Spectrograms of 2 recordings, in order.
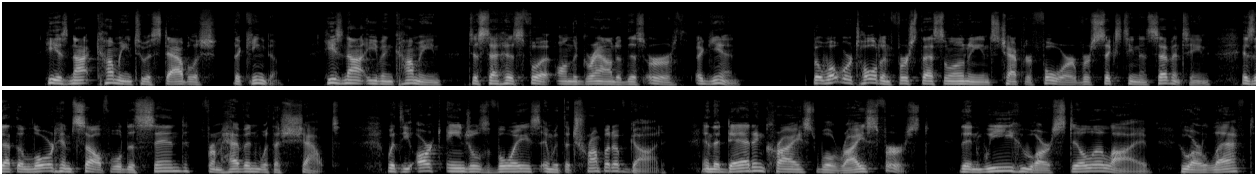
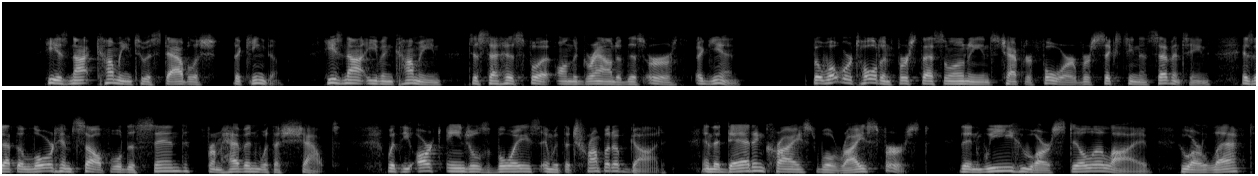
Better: first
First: none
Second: muffled; very; fading above 3.5 kHz

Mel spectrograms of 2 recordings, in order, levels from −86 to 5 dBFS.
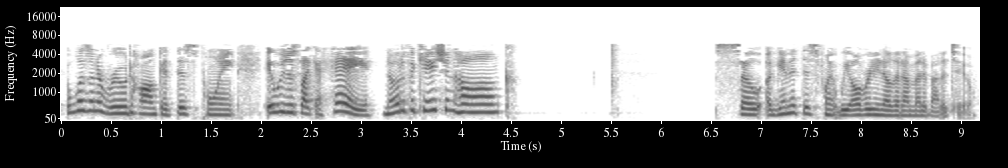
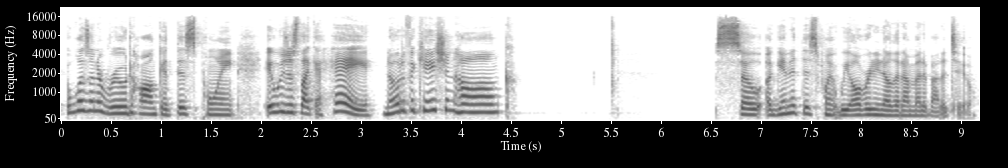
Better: second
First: garbled, watery; slightly; nothing above 5.5 kHz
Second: none

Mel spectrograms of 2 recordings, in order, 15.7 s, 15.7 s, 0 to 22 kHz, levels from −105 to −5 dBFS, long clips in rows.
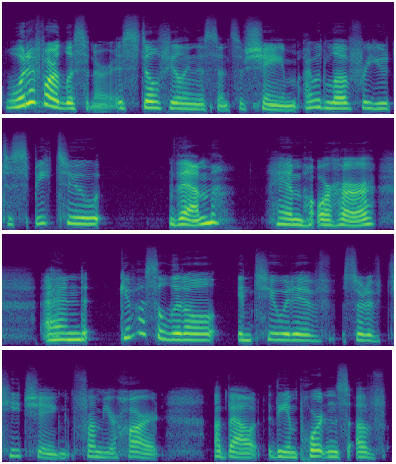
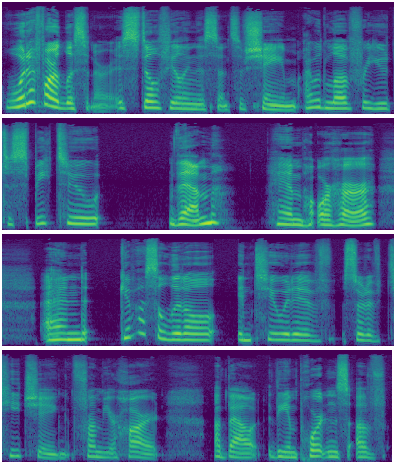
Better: second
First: muffled; slightly; fading above 3 kHz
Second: none

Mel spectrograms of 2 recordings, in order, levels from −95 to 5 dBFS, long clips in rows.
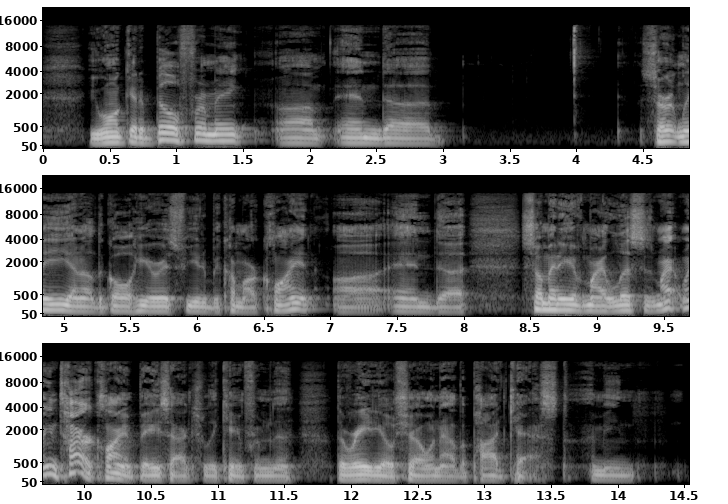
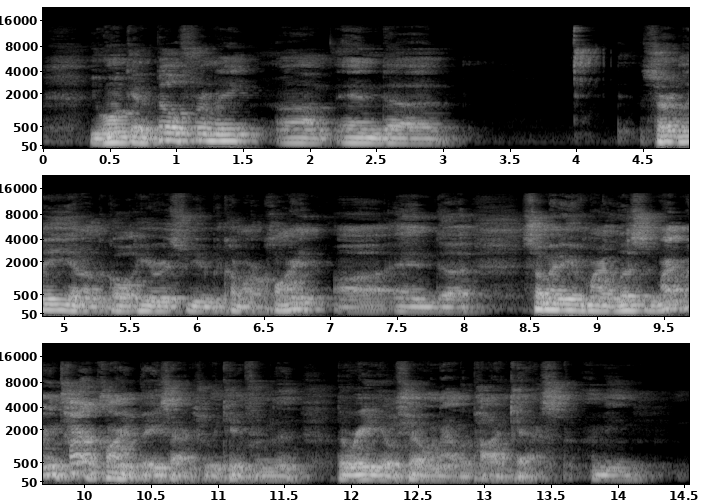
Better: first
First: none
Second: room echo; noticeable; dies away in 0.4 s // off-mic speech; far

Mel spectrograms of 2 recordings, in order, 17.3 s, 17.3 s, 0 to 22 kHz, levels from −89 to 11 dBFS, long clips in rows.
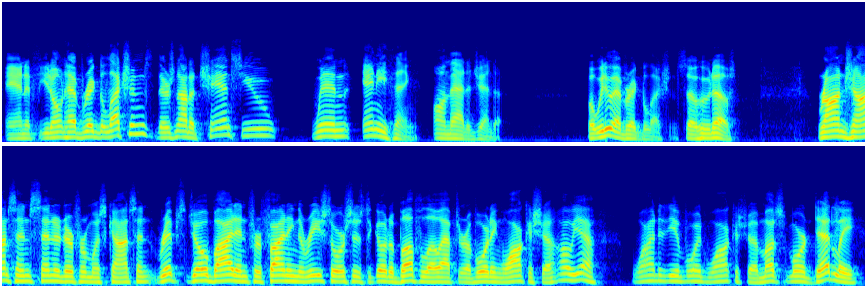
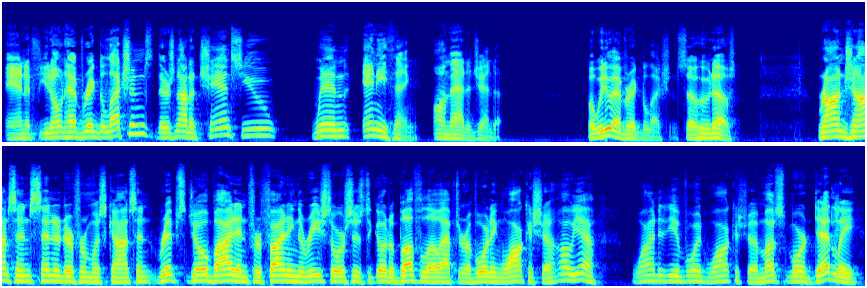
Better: second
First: muffled; very; fading above 2.5 kHz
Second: none

